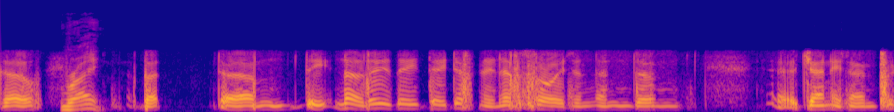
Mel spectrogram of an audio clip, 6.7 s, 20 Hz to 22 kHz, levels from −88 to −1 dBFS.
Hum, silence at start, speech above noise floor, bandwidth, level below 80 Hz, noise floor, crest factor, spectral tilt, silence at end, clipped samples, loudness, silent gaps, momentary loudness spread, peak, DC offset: none; 0 s; 22 dB; 10.5 kHz; -70 dBFS; -45 dBFS; 20 dB; -7.5 dB/octave; 0 s; under 0.1%; -24 LUFS; none; 10 LU; -4 dBFS; under 0.1%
